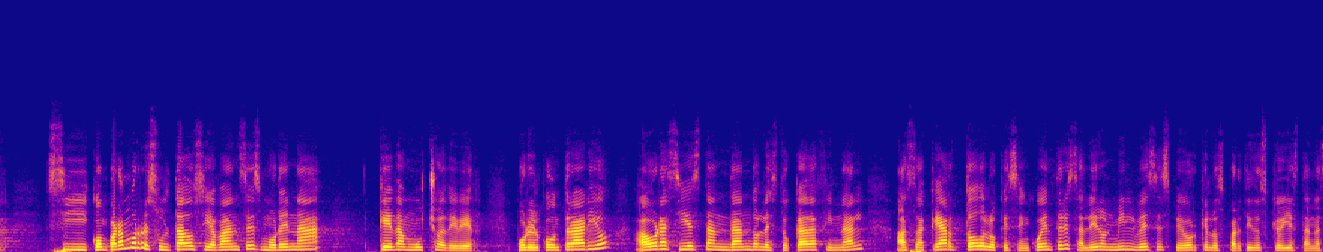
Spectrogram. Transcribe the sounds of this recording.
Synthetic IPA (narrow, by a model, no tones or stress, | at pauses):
siko̞mpaɾamo̞sre̞sult̪að̞o̞siaβ̞anse̞zmo̞ɾe̞na | ke̞ðamut͡ʃoaðe̞β̞e̞ɾ | po̞ɾe̞lko̞nt̪ɾaɾjo̞ | a̰o̞ɾasie̞st̪and̪and̪o̞laest̪o̞kað̞afinal | a̰sakeaɾt̪o̞ðo̞lo̞ke̞seːŋkwe̞nt̪ɾesalje̞ɾo̞nmilβe̞se̞spe̞o̞ɾke̞lo̞spaɾt̪ið̞o̞skeo̞je̞st̪ana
